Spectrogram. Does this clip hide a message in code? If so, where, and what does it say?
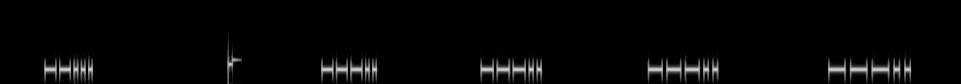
Yes: Morse code from 0.5 to 9.1 s, heard as a keyed tone, about 30 wpm, spaced as for 7 wpm, 700 Hz. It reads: 7 8888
